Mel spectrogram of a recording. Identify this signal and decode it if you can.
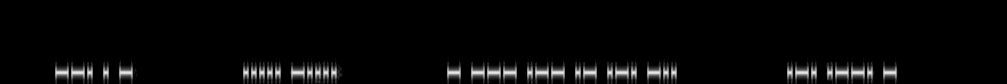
Morse code, heard as a keyed tone, about 30 wpm, 550 Hz. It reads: GET 56 TOWARD RPT
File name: Ultimate Word List / 30WPM Ultimate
